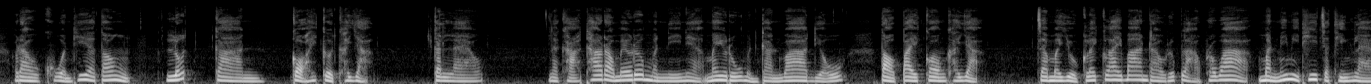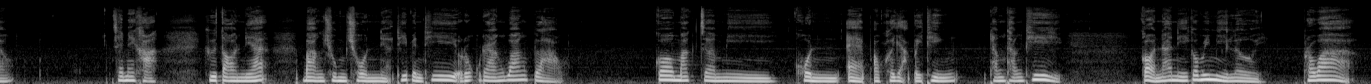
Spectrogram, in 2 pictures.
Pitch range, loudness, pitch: 145-185 Hz, -17 LUFS, 165 Hz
